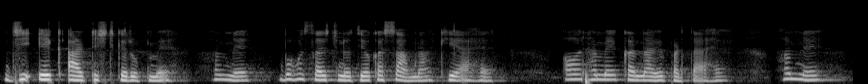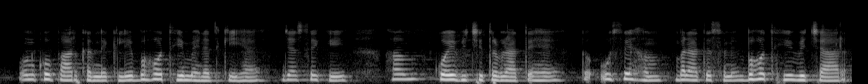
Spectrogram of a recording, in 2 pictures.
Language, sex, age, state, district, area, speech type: Hindi, female, 30-45, Uttar Pradesh, Sonbhadra, rural, spontaneous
